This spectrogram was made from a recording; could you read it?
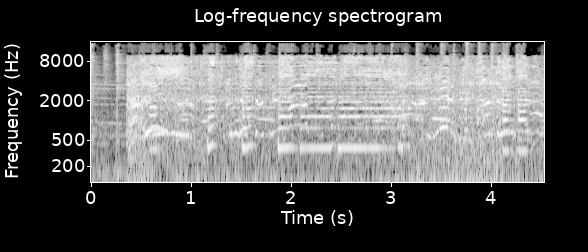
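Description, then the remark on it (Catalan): United States Army trucks rumble past in a dense, noisy crowd scene as a horn honks several times, including one long blast, while women shout and cry out, a man lies on the ground to stop them and people desperately throw things. “Camions de l'exèrcit dels Estats Units, un home que s'estira a terra perquè no passin, dones que criden i aquest llançament de coses desesperats.”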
